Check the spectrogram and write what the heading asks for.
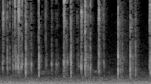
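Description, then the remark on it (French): Magnetometer and accelerometer data captured by the BepiColombo space probe, converted into sound: a dense, constant low rumble overlaid with irregular bursts of sharp, ratchet-like clicking, loud, with no voices. “C'est la sonde Pépi Colombo qui a capturé les bruits magnétiques et accéléromètres en fait le bruit des datas et les a retranscrits en son.”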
